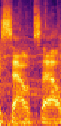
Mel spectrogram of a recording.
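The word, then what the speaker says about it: Cao Cao: right and yeah I know it's supposed to be sa sa but come on I got to call him cow cow right that's how they spell it you're a better G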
